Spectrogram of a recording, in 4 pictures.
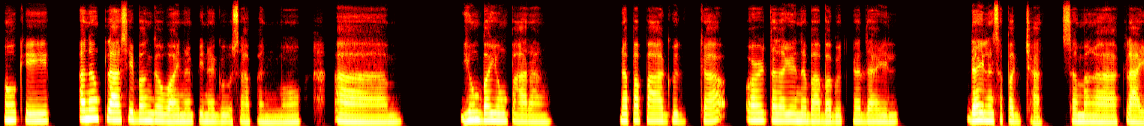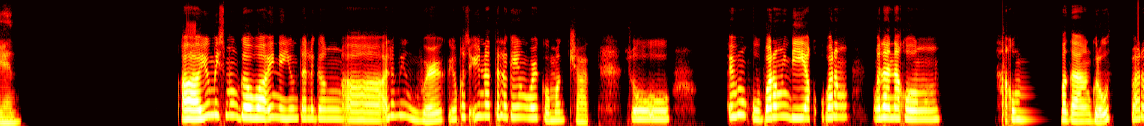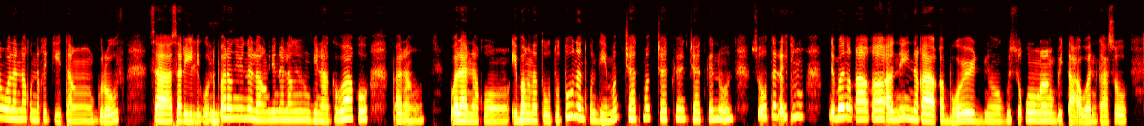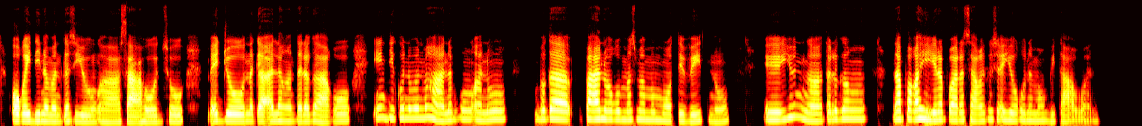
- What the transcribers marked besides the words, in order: cough
- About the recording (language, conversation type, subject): Filipino, advice, Paano ko mapapanatili ang motibasyon ko sa mga nakakabagot na gawain?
